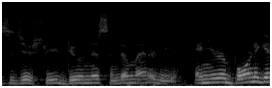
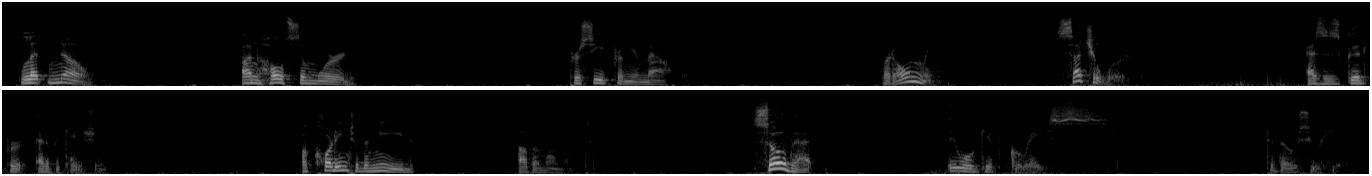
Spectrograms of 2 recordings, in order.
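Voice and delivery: very slow, deliberate, measured delivery; 4 semitones lower than usual. Finishing with one last bible verse, read aloud to listeners: very slow, deliberate. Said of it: "We're going to read it very slowly, very deliberately".

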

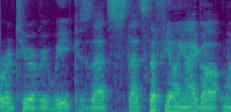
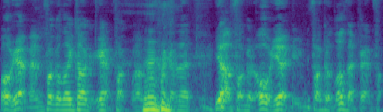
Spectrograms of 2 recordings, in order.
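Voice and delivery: very loud, fast, high-pitched, rushed, dominating ramble; 5 semitones higher, 11 dB louder than usual. Imitating Trevor, who likes talking and would dominate the conversation: Trevor impression. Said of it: "Trevor impression".

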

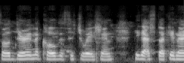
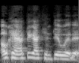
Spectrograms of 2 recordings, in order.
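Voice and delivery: normal talking voice

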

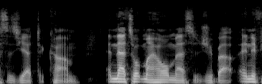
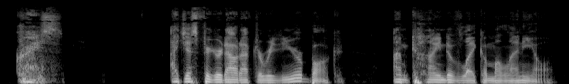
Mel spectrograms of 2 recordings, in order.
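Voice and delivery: put-on whispered delivery. Retelling what was whispered at breakfast: imitating Mike whispering. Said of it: "he whispers to me".

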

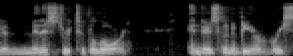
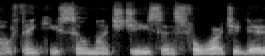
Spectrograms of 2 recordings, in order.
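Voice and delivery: put-on reverent gratitude, slower. Speaker describing how the healed man didn't just thank reverently, imitating reverent thanks. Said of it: "He didn't come just reverent".

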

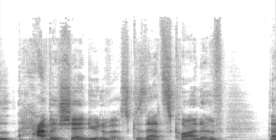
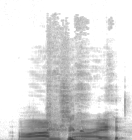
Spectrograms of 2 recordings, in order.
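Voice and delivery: dry deadpan put-on voice, pitched lower; 4 semitones lower than usual. Imagining a different actor in the comedy role: dry Alan Rickman delivery. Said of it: "his delivery would just be, like, so dry".

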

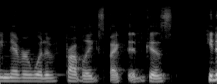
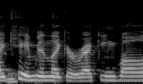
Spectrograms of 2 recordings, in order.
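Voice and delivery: ordinary talk

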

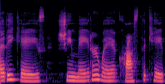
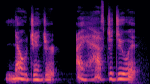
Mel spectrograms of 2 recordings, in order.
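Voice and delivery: high mumble through gritted teeth; 5 semitones higher than usual. Kindness, a mouse struggling with a leap, refuses Ginger's help, mumbling through gritted teeth. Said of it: "through gritted teeth, Kindness mumbled".

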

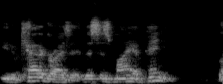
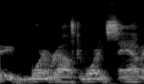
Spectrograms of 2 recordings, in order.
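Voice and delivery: ordinary talk

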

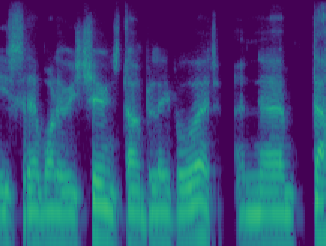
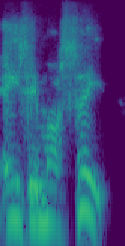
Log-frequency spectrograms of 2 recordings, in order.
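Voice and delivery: play-acted, pitched-up, bellowed shout; 9 semitones higher than usual. Retelling a concert where a man on the steps claimed his seat, retelling a shout. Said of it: "he's shouting".

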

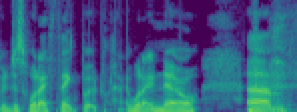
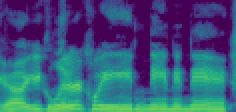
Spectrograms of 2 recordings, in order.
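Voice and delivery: high, drawn-out, snide, mocking sarcasm; 6 semitones higher than usual. Recounting what someone said to a woman he tried to frame: retelling a sarcastic remark. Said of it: "thought it was a little sarcastic".

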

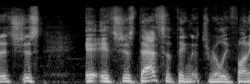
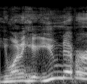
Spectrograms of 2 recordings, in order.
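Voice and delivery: gleeful voice, higher pitch; 5 semitones higher, 3 dB louder than usual. Retelling offering a client the story of getting back together: imitating own gleeful voice. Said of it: "with glee in my voice".

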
